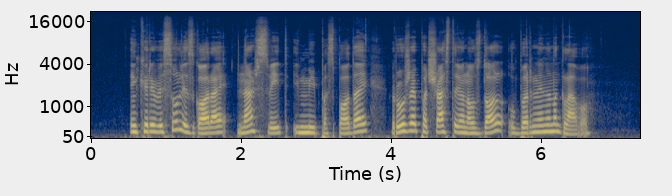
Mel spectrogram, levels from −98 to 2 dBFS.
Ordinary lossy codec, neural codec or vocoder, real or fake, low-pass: none; none; real; 19.8 kHz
